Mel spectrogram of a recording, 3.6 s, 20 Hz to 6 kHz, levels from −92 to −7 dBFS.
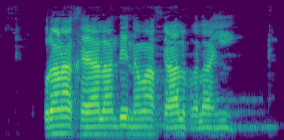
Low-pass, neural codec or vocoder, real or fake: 5.4 kHz; none; real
